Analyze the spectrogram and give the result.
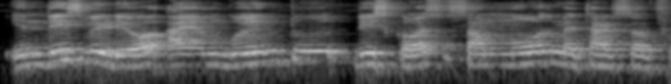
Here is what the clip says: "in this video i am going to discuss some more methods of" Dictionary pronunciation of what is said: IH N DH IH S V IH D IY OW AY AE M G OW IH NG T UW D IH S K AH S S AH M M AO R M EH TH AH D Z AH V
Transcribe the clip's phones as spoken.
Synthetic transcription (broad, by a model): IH N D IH S V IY D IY OW AY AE M G OW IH NG T UW D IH S K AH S S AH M M AO R M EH T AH D S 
